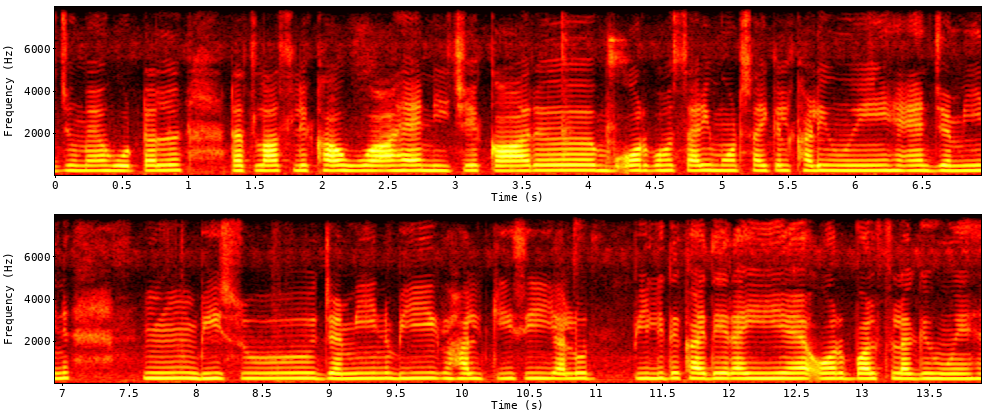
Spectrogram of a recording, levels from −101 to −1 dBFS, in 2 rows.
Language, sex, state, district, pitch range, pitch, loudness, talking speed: Hindi, female, Chhattisgarh, Rajnandgaon, 240-245 Hz, 245 Hz, -22 LUFS, 150 wpm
